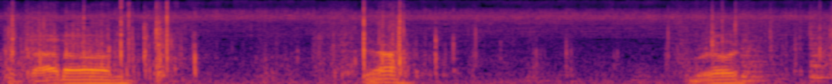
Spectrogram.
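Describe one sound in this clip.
A man crunches a chip.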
